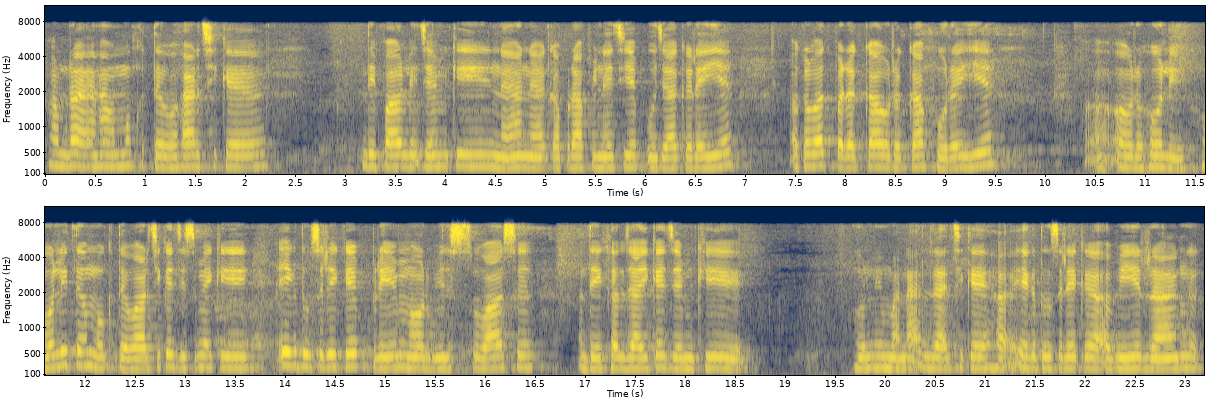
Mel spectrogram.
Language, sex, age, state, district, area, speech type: Maithili, female, 18-30, Bihar, Begusarai, rural, spontaneous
